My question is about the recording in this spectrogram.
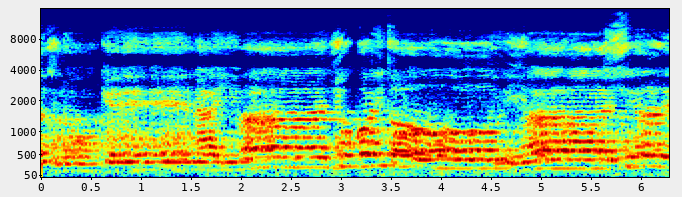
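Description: Chanted vocal music: a voice singing long held notes that slide in pitch.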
